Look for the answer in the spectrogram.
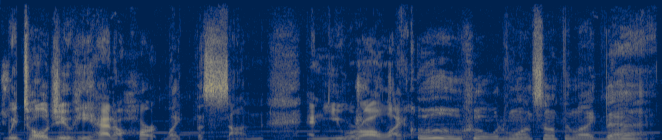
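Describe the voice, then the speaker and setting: Man playing a plain-spoken fantasy villager, animated pitch. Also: unhurried, faint music behind. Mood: warm, teasing. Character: plain-spoken, weary male fantasy villager, teasing friend.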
